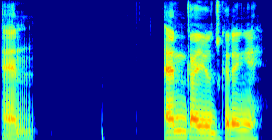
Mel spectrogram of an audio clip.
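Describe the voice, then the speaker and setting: Slow, patient man teaching grammar. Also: mid-range voice, sing-song, creaky, a little mellow, dull audio. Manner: slow, patient explaining with frequent questions to students. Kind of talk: grammar lesson.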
